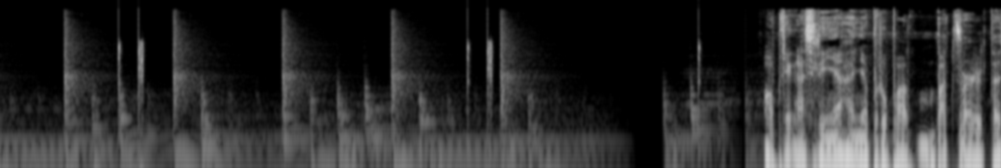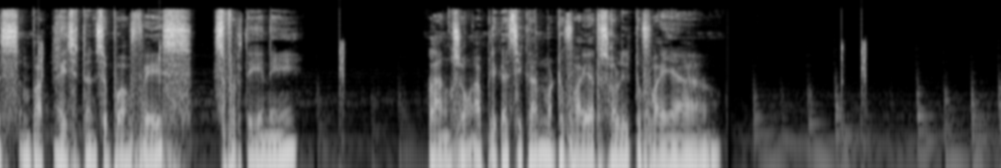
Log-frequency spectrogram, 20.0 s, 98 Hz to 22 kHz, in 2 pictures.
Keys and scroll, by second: 3.2 shift+a.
